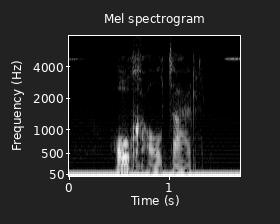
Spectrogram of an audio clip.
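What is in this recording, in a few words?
"hoogaltaar", Dutch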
